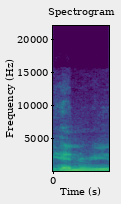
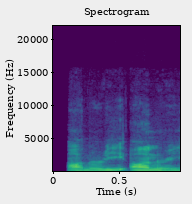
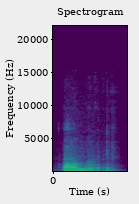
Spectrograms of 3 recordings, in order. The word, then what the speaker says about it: Henri: Terry Henry is the king, though. I knew Tommy was gonna say that. Henri is how you say his name, though, right? Henri.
